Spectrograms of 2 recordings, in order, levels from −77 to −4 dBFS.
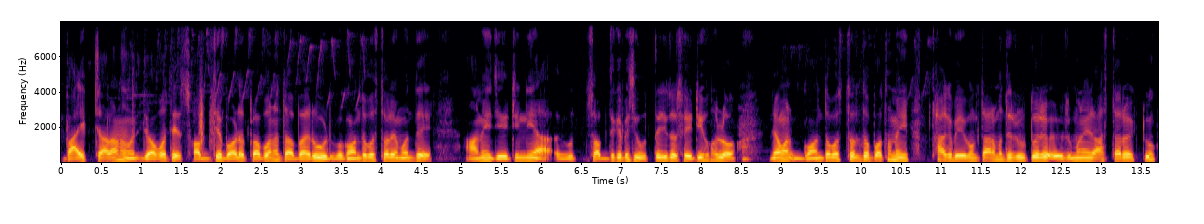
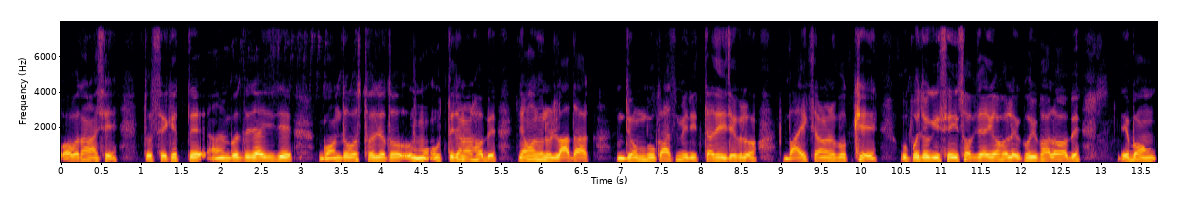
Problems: none marked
